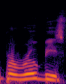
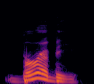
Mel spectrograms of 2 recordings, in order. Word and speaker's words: Berube: He goes, it's not Berube. Everybody in the NHL calls it Berube, but it's actually Burraby. I go, seriously, it's Burraby.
